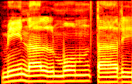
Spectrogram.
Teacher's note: Namanya qasar yaitu pendek ya panjangnya itu satu alif atau dua harakat atau dua ketukan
